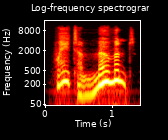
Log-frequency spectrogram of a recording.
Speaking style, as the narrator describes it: cried Mr

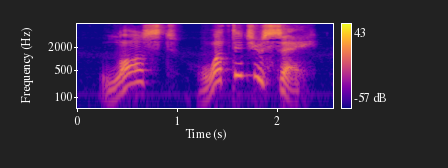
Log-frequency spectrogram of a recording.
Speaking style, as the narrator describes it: exclaimed the terrified Porthos

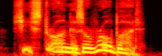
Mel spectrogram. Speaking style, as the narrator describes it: A choking sob of startled horror

